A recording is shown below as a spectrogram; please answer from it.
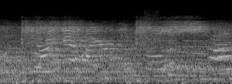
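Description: Children's voices and calls from around the play hall, with music in the background.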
